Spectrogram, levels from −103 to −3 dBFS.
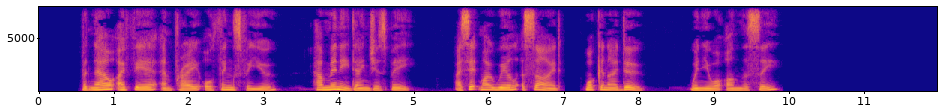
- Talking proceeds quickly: No, average, 145 wpm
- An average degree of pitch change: Yes, average, 3.2 semitones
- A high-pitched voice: No, medium, 155 Hz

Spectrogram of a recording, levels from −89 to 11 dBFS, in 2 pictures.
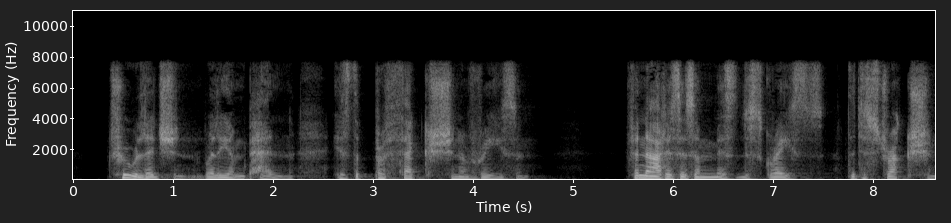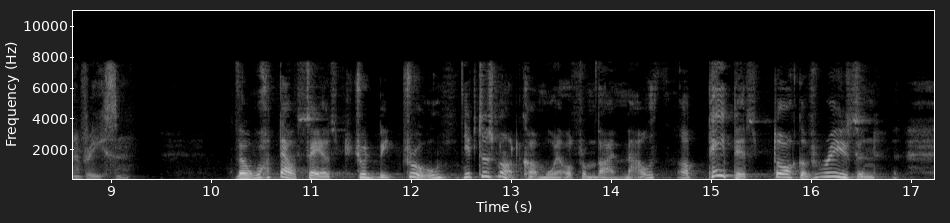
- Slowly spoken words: Yes, slow, 130 wpm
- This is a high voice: No, low, 135 Hz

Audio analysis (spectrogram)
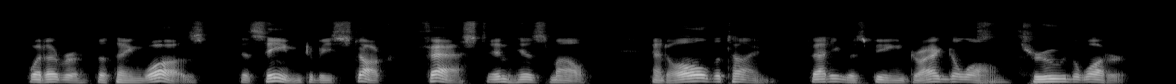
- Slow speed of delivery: Yes, slow, 130 wpm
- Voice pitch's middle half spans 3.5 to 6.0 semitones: Yes, average, 4.0 semitones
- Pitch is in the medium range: No, low, 115 Hz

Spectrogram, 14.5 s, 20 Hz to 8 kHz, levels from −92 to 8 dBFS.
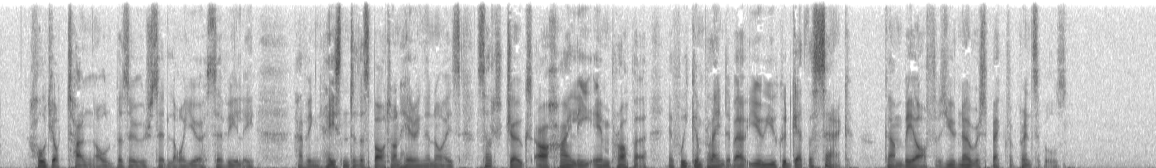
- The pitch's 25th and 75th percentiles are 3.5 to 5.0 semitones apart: Yes, average, 3.8 semitones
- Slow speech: No, average, 170 wpm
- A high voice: No, very low, 85 Hz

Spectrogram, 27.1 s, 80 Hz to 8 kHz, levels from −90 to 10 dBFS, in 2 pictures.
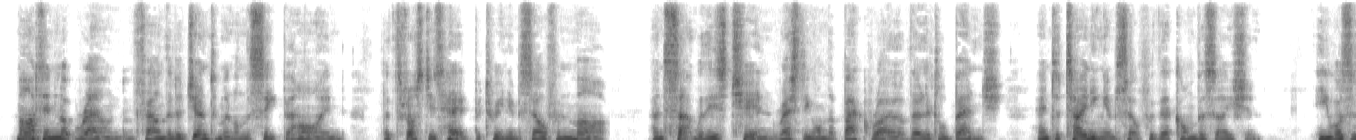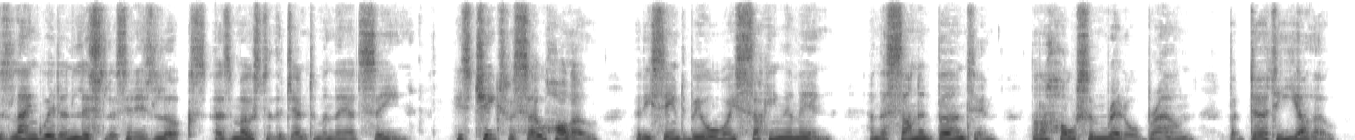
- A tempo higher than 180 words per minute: Yes, average, 190 wpm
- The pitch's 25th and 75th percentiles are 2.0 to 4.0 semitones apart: No, average, 4.8 semitones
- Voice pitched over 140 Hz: No, low, 135 Hz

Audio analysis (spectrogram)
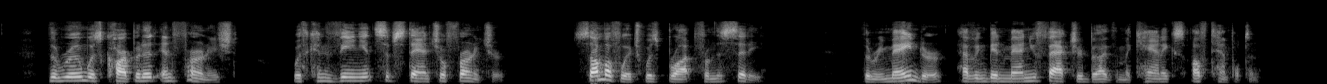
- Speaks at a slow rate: Yes, slow, 125 wpm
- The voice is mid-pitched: Yes, medium, 145 Hz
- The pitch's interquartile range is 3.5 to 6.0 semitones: Yes, average, 4.0 semitones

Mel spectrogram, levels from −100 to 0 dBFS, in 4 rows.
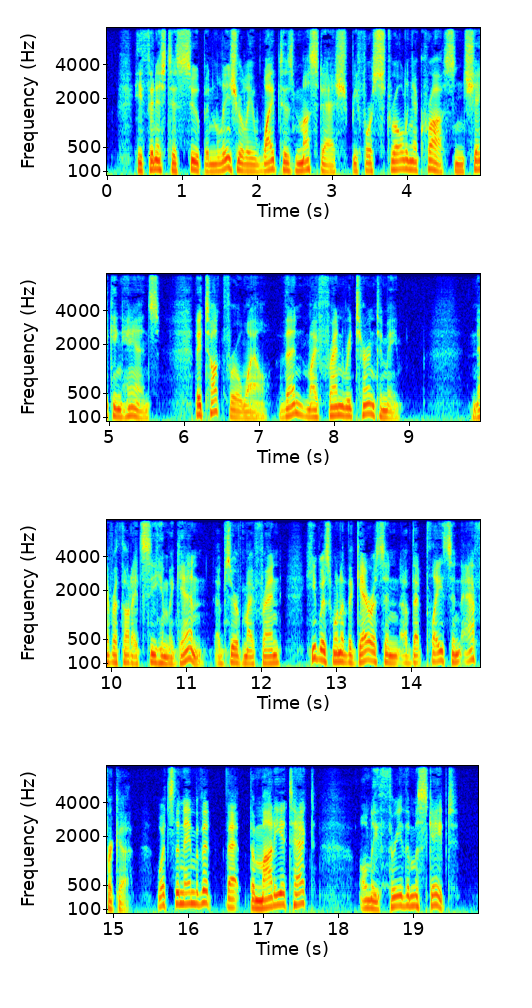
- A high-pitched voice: No, low, 120 Hz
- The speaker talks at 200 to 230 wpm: No, average, 175 wpm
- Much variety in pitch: No, average, 4.7 semitones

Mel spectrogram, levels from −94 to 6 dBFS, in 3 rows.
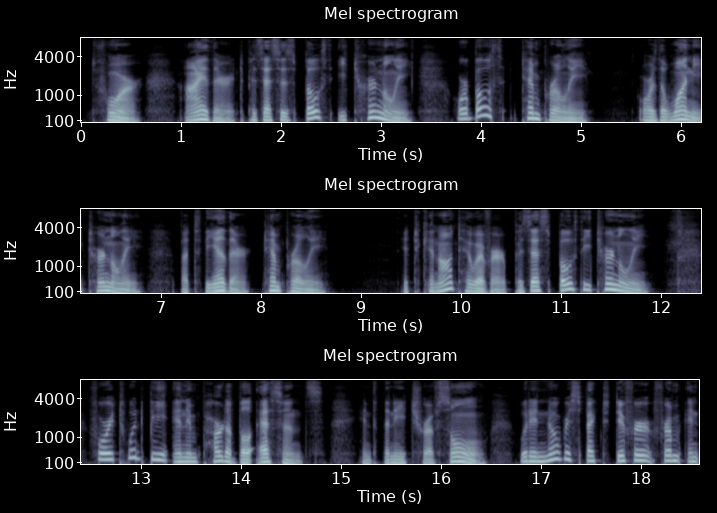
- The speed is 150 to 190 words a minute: No, slow, 135 wpm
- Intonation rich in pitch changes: Yes, wide, 9.0 semitones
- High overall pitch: No, low, 130 Hz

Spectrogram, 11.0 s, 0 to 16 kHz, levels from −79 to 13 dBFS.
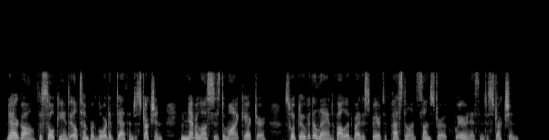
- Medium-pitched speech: Yes, medium, 180 Hz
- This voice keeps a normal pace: Yes, average, 170 wpm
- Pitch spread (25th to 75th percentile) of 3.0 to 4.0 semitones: Yes, average, 3.5 semitones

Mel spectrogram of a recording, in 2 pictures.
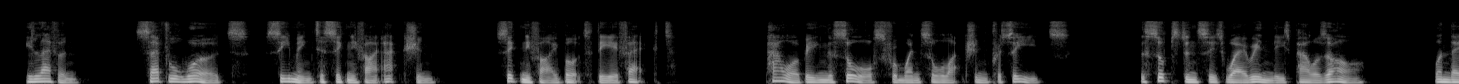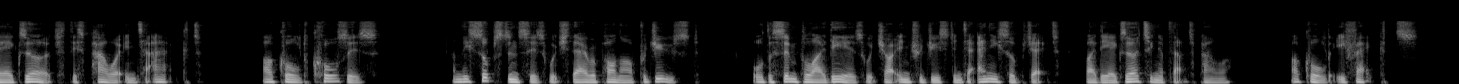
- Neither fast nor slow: No, slow, 130 wpm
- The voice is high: No, low, 105 Hz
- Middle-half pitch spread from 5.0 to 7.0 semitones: No, average, 3.4 semitones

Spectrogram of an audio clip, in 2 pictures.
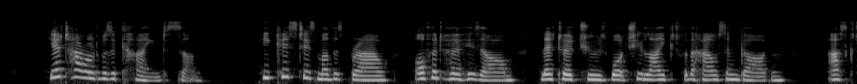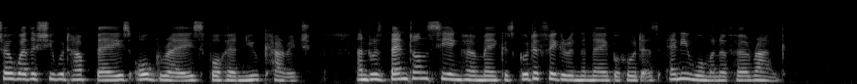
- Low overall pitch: No, high, 220 Hz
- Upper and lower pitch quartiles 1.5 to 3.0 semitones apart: No, average, 3.7 semitones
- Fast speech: Yes, fast, 210 wpm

